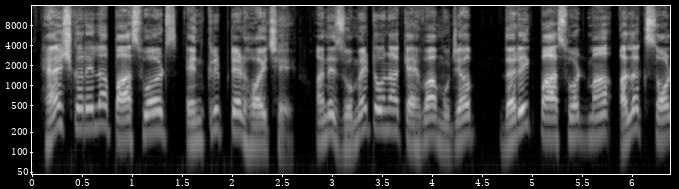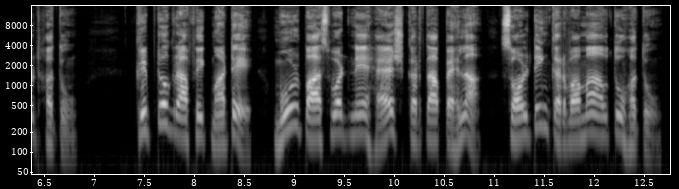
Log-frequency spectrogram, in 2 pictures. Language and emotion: Gujarati, neutral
